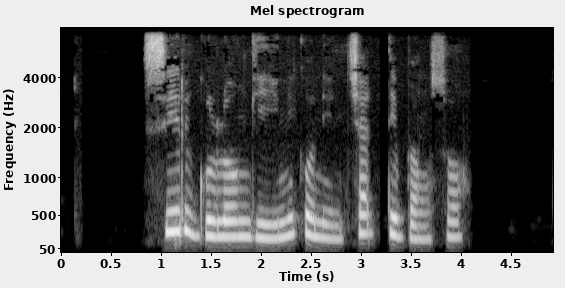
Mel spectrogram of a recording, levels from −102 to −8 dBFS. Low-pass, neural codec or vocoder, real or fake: 7.2 kHz; none; real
